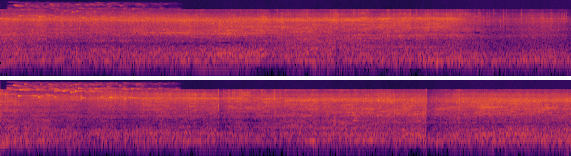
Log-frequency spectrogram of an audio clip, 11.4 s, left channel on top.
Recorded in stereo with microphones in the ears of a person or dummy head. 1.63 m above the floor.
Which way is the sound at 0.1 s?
60° right (ahead or behind).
